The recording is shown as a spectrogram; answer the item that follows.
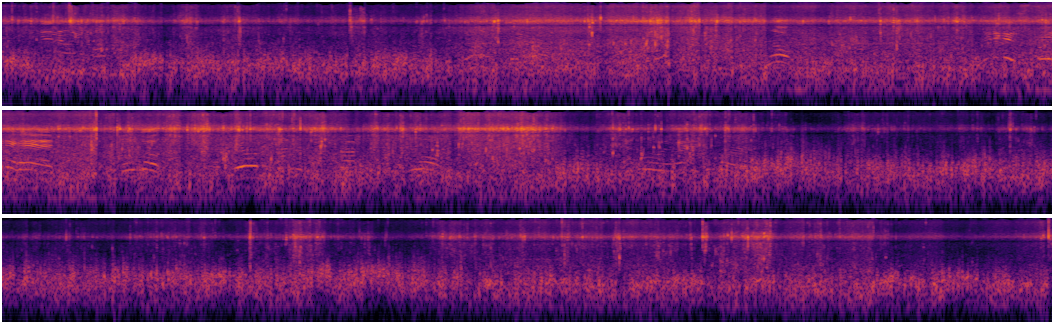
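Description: Choppy water sloshing and slapping against a kayak's hull, with wind buffeting the microphone, a steady rushing noise throughout.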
